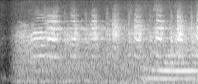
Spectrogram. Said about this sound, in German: Möwen begleiten die Fähre aus Istanbul über das Marmarameer zur Insel Heybeli.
